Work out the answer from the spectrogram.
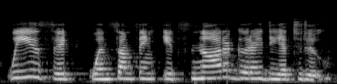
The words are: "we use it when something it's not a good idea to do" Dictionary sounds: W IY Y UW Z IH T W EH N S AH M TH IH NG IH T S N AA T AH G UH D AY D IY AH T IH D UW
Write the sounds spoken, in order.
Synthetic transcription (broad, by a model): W IY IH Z IH T W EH N S AH M TH IH NG IH T S N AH T AH G UH D AY D IY AH T IH D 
